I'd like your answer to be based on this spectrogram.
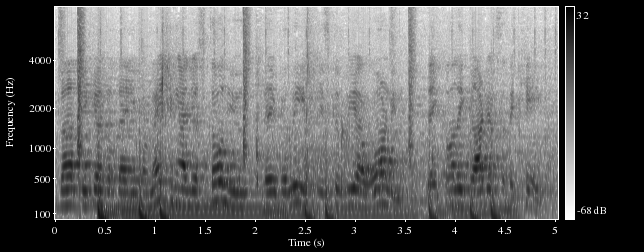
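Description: A man's voice: fairly high pitch, quick pace. A man leading a cave tour, explaining carvings in an informative, joking way. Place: inside a cave. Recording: echoey cave, heard from a distance, music over it.

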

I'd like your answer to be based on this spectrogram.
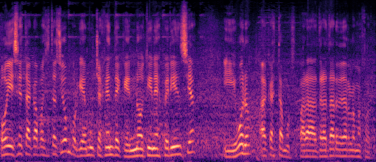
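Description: With a crowd audible behind him, a man in his thirties talks fast in a high-leaning voice, his accent Argentine Spanish. He's a self-defense instructor from La Plata giving spontaneous interview answers explaining his work, held to a handheld reporter mic inside a large, busy gym.

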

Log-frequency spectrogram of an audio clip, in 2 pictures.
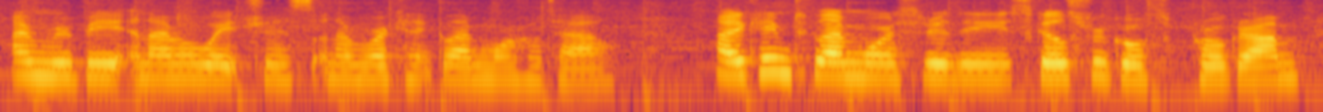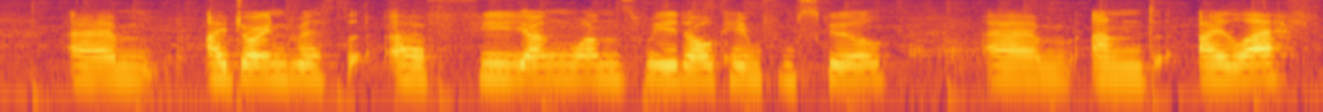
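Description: Flat-voiced young woman. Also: medium pitch, unhurried. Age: young adult. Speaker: waitress. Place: restaurant conservatory. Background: background music.

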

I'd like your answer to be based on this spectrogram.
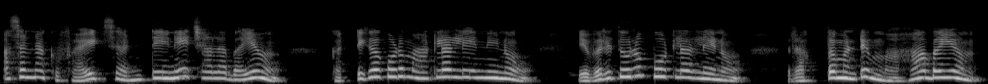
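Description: A woman's voice: high voice, pitched above the performer's own voice, full character voice. A woman voicing a shy, timid young man who talks in a nervous, pleading way, on a dull lo-fi recording.

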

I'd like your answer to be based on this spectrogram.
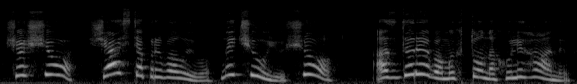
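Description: A loud, fussy old mole healer who is half-deaf, shouting his questions in a high, swooping voice, as a woman storyteller puts him on. He sounds bustling and good-natured in a children's audiobook. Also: sing-song, moderate pace. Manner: shouts and asks again, fussy. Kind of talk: audiobook character voice.

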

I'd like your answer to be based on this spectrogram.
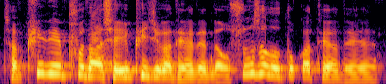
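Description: Animated woman drilling a class. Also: mid-range voice. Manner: rapid rhetorical questions, drilling students; blunt, teasing, occasionally crude. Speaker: English exam-prep teacher. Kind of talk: live classroom lecture. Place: classroom with blackboard.

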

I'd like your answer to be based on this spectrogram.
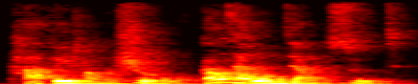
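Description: A man's voice: high-pitched, big pitch swings, fairly quick, darkish tone. A man teaching an English lesson, drilling phrases for the viewer to repeat and praising with "very good". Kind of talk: classroom-style English lesson. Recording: echoey room, distant mic.

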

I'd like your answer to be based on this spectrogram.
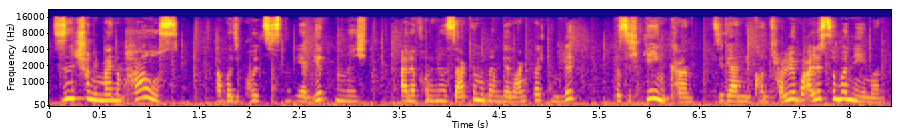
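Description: A woman's voice: fairly high pitch, fast, a little mellow, faint music behind. A woman narrating a tense first-person story in a dramatic storytelling manner.

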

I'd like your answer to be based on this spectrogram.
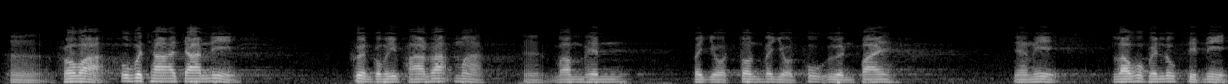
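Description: Older monk, dull echoing archive recording. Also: male voice, medium pitch, fairly even intonation. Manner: plain, unhurried admonishing with fillers. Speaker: Buddhist monk teacher. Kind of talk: dharma talk to disciples.

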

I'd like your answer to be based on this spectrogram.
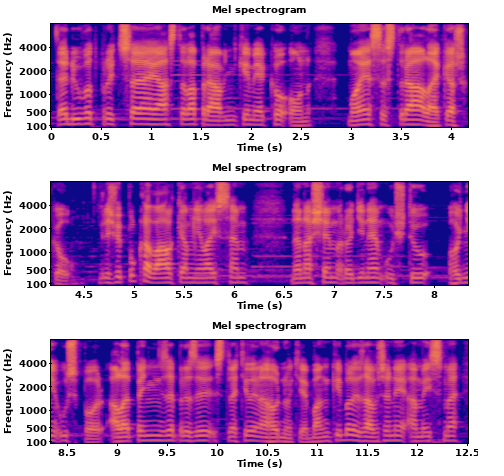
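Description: A man's voice: medium pitch, steady tone, faint music behind, natural voice. A man voicing a displaced woman lawyer, reading her formal, apologetic lines aloud. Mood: earnest.

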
